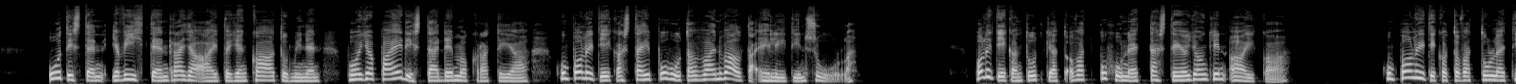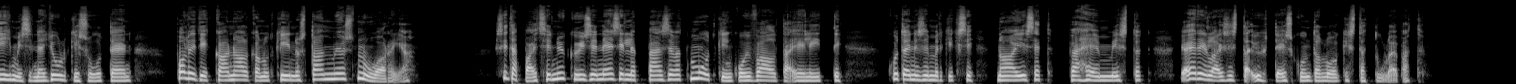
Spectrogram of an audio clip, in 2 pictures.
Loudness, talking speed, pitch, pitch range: -17 LUFS, 105 wpm, 200 Hz, 175-230 Hz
